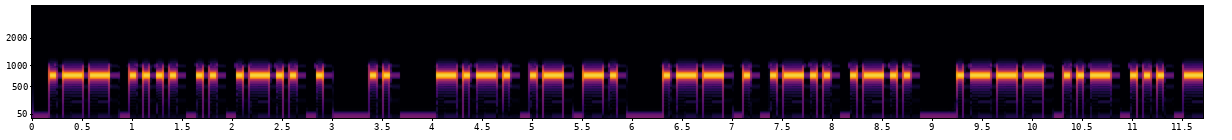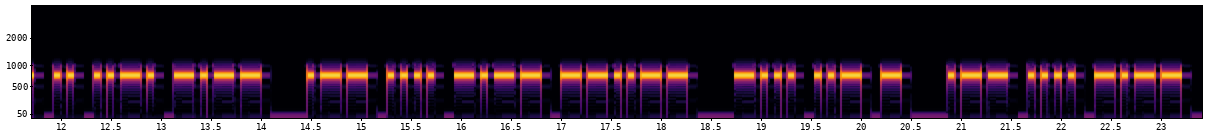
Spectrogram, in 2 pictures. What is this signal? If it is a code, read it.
Morse code, heard as a keyed tone, about 18 wpm, 750 Hz. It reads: WHILE I CAN WELL JUSTIFY WHY, BUT WHY
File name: Morse / 18WPM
